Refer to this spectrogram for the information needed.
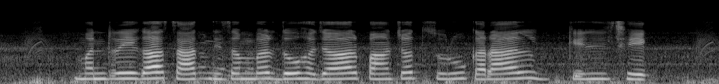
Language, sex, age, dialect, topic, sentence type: Magahi, female, 25-30, Northeastern/Surjapuri, banking, statement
